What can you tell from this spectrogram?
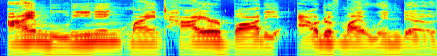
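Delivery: ordinary talk, nothing marked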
